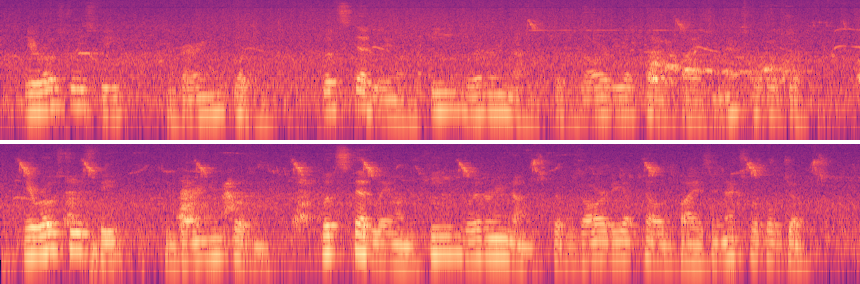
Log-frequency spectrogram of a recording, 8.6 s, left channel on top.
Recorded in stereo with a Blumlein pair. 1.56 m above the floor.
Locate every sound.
0.2 s a man speaking: 40° right, 1.5 m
